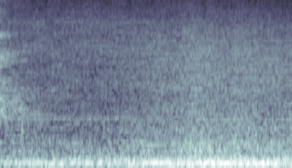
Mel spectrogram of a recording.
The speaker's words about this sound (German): Und plötzlich hörten sie ein merkwürdiges, polterndes Geräusch.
